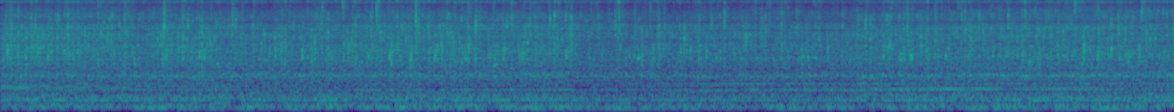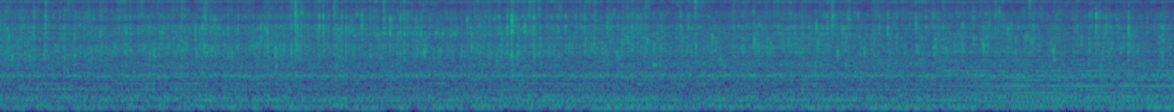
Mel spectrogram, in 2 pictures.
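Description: Chicken wings sizzling steadily in hot oil in a frying pan, a continuous crackling hiss.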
